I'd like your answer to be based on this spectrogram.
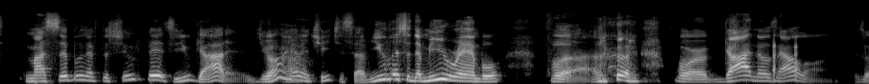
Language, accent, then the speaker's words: English; Indianapolis, Indiana, United States; Growing up in Indianapolis wrestling, there was one thing that was always certain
